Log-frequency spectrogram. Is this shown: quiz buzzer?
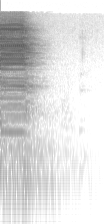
yes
